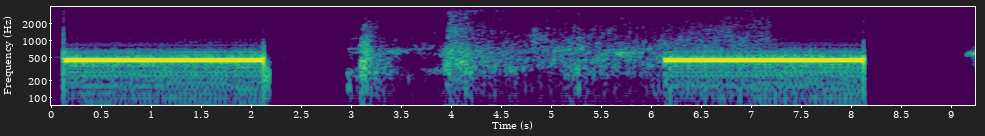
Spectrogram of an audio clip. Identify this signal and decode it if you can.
Ringback tone (North America), 440 + 480 Hz.
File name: rg-1600-unknown- - - .39504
